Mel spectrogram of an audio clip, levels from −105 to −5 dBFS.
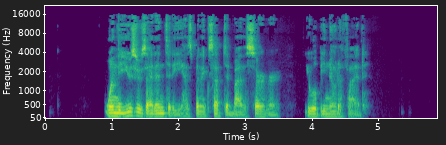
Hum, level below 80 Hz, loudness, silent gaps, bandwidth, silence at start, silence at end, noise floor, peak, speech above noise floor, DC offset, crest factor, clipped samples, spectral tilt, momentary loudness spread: none; -58 dBFS; -20 LUFS; none; 16 kHz; 0.9 s; 1.05 s; under -90 dBFS; -2 dBFS; over 70 dB; under 0.1%; 20 dB; under 0.1%; -4 dB/octave; 14 LU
